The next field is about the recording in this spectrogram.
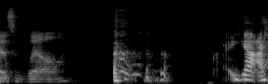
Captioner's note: laughing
